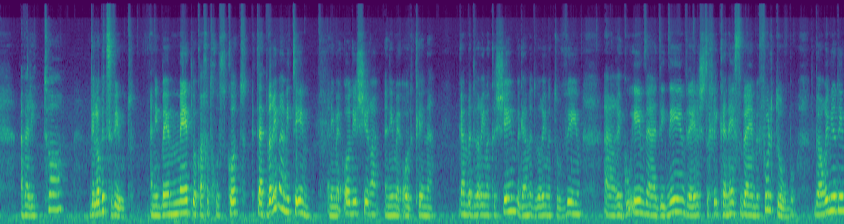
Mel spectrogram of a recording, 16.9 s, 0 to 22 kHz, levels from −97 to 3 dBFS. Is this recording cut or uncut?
uncut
